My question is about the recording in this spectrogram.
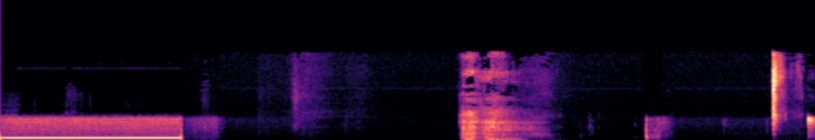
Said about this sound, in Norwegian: Ja, vi får se om vi får ringetone her nå da.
